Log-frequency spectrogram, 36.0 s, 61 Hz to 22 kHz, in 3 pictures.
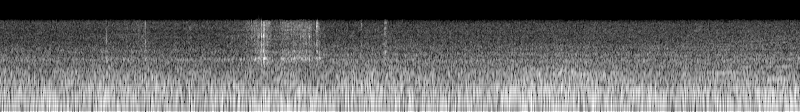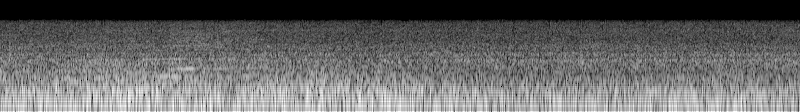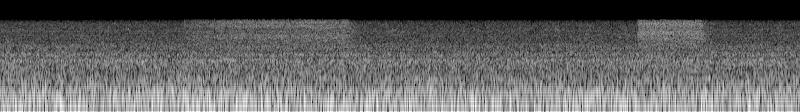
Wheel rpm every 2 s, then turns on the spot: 0, 0, 10, 0, 0, 0, 0, 0, 0, 0, 0, 0, 0, 0, 0, 0, 0, 0.
none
